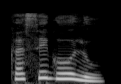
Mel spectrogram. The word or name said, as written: ಕಿಸುಗಲ್ಲು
